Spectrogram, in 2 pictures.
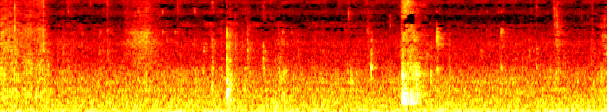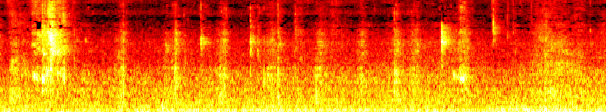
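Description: Mouth sounds of two people eating poita bhat, watery soaked rice, by hand: wet chewing with scattered small clicks. There are a few sharper crisp bites, the loudest about two-thirds of the way through, as a raw onion is bitten.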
